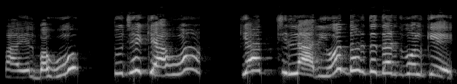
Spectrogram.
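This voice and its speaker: A woman's voice: very high-pitched, sing-song, moderate pace, no room sound, clean studio sound, full character voice. A woman voicing a nagging, taunting middle-aged mother-in-law in a cartoon story. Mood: accusing. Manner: sharp, taunting, complaining.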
